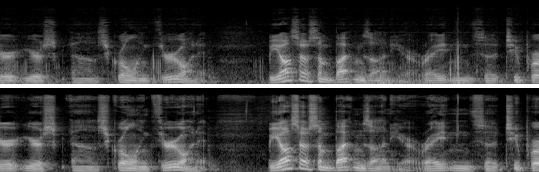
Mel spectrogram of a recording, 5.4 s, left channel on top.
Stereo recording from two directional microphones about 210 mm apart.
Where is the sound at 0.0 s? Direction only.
55° right (ahead or behind).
